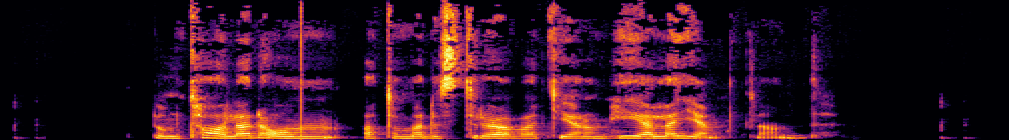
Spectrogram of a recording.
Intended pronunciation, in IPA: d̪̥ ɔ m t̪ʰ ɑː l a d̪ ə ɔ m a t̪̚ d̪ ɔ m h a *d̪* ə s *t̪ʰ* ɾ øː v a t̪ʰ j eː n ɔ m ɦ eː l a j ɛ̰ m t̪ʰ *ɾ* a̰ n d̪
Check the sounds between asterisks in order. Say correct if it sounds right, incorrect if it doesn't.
incorrect: d̪ː, incorrect: t̪, incorrect: l

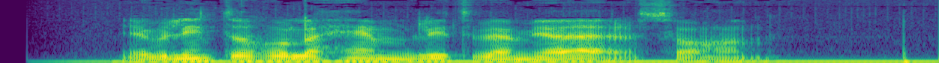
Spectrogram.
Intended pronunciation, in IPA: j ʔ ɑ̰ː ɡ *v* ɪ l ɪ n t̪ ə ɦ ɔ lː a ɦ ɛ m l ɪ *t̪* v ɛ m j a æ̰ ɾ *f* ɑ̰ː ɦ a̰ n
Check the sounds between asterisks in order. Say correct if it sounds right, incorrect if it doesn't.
correct, correct, incorrect: s

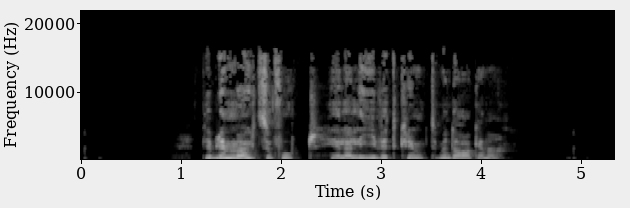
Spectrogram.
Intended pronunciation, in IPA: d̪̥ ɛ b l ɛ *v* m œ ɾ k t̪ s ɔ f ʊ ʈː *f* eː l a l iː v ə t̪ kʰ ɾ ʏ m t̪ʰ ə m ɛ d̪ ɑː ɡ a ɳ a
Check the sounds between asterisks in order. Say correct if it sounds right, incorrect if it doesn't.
correct, incorrect: h

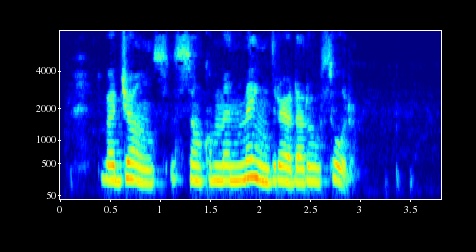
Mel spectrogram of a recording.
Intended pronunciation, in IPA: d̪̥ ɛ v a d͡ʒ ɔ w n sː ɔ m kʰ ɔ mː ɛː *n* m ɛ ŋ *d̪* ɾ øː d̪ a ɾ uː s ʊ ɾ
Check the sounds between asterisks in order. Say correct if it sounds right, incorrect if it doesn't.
correct, correct

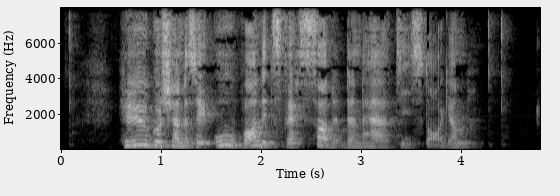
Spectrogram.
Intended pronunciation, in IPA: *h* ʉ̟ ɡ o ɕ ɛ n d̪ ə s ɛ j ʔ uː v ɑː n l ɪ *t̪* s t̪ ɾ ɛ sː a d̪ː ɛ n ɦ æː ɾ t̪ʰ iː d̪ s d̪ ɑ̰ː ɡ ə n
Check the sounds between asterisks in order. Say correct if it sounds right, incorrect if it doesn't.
correct, correct

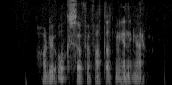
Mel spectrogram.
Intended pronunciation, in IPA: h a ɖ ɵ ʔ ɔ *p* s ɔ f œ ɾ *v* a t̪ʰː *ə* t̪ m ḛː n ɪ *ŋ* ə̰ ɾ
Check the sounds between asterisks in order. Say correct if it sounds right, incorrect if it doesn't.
incorrect: k, incorrect: f, incorrect: a, correct

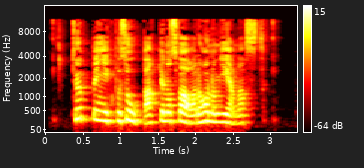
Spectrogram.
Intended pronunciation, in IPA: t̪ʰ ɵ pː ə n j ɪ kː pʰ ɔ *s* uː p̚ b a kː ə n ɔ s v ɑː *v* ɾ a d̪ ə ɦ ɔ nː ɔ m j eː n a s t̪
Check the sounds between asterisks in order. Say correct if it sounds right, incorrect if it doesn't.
correct, incorrect: none

